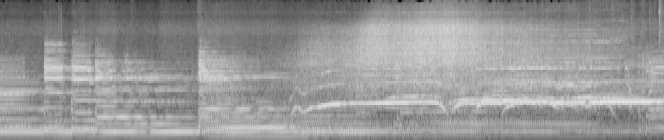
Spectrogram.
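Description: Live rock band with electric guitars, bass and drums holding sustained chords over a low drone; from about halfway a lead electric guitar plays a high, wavering note that bends down and back up again and again, over a swell of cymbal wash.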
